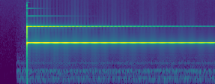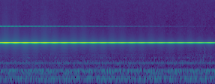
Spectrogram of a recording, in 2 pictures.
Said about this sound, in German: Wenn Sie das jetzt mal bitte üben wollen, während der Gong Anfang und Ende der Übung markiert.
